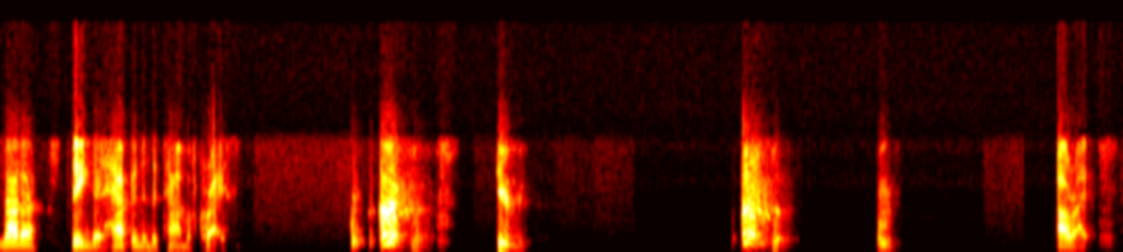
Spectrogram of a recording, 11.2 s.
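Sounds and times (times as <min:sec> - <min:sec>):
speech: 0:00.0 - 0:02.4, 0:03.6 - 0:05.4, 0:07.4 - 0:08.0, 0:08.8 - 0:09.0, 0:10.6 - 0:11.0
sneeze: 0:03.5 - 0:05.2, 0:07.4 - 0:08.0.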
